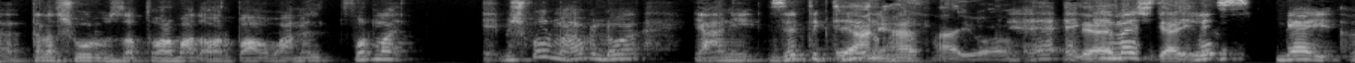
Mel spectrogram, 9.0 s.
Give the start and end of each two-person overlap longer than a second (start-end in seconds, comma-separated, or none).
6.7-8.2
